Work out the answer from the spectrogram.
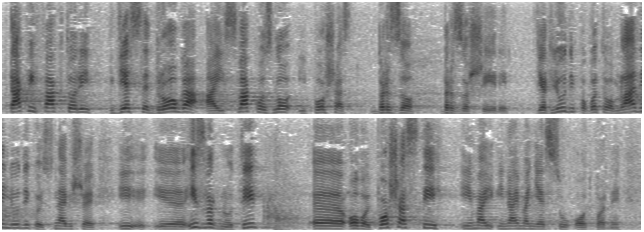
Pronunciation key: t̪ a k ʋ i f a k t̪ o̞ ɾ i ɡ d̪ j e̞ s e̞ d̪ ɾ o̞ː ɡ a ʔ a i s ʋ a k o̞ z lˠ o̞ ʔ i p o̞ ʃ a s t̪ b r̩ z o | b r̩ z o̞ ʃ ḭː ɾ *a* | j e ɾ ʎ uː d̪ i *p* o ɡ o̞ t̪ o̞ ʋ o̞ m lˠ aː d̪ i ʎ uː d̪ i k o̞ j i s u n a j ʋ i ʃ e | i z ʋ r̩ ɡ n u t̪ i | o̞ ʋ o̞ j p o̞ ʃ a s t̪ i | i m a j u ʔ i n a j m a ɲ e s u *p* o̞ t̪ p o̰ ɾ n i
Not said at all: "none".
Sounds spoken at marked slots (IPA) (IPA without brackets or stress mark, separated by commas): i, p, ʔ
